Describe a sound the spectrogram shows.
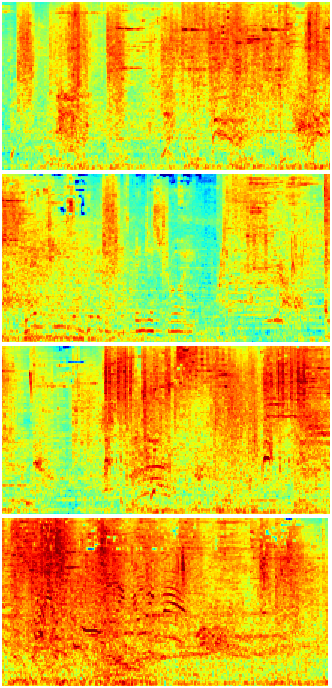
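Magic spells and hits burst and crackle in a fast game battle.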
